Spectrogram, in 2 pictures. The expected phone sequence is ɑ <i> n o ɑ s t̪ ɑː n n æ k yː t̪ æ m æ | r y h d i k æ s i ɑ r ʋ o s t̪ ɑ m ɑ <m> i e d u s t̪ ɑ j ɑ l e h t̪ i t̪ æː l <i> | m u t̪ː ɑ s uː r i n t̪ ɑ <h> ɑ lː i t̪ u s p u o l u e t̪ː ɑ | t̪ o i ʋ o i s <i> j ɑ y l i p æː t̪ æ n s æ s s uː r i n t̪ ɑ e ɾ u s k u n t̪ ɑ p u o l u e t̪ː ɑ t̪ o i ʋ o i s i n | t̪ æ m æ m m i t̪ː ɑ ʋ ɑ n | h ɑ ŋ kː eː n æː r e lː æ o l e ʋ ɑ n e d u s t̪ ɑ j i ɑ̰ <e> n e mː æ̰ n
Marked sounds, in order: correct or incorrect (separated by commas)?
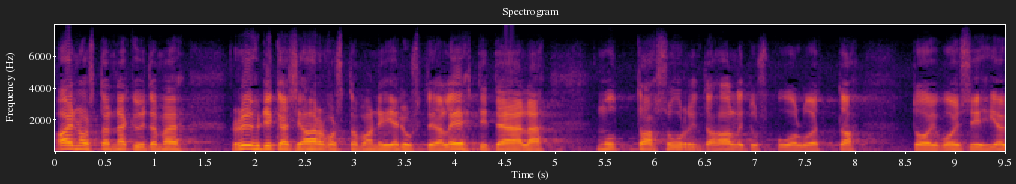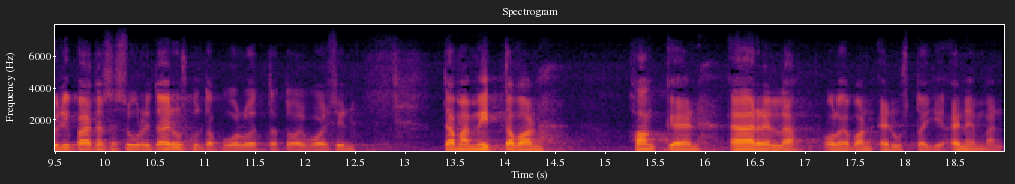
correct, incorrect, incorrect, correct, correct, correct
